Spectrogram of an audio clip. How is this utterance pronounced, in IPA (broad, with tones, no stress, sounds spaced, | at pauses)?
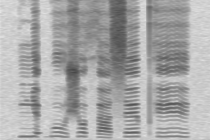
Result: ɲ ɛ˦ ʔ b o˦˨ ʊ̯ ʃ ɔ˦˨ θ ä˨ sʰ ɛ˦ pʰ e˦ ɪ̯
